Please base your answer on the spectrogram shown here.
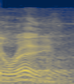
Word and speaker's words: Array: So we were led awry by saying Arai. It's actually Array.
